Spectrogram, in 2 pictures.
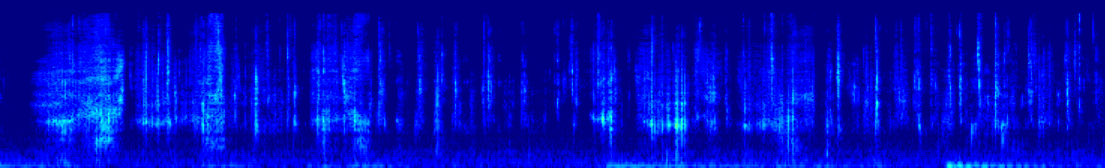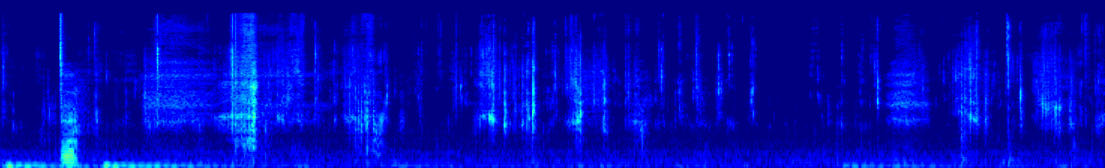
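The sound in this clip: Crunchy biting and chewing of salted corn on the cob, many sharp, irregular crunches and moist chewing sounds spread across the whole stretch with brief quiet pauses and no talk.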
